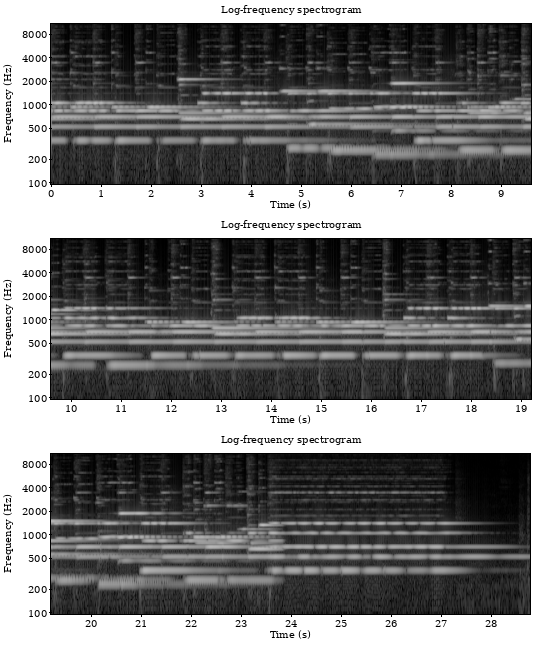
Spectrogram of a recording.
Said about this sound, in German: Und bis dahin spielen ein paar Musiker Glasmusik.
